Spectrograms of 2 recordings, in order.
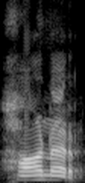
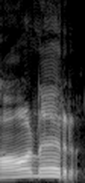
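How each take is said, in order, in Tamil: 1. இந்த வார்த்தை H ஒலியில் தொடங்குகிறது. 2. இந்த வார்த்தை உயிரெழுத்தில் தொடங்குகிறது, H இல்லை. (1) "ஹெச் சவுண்டு சொல்லக்கூடாது" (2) "ஆ சவுண்டு தான் வரணும்"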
